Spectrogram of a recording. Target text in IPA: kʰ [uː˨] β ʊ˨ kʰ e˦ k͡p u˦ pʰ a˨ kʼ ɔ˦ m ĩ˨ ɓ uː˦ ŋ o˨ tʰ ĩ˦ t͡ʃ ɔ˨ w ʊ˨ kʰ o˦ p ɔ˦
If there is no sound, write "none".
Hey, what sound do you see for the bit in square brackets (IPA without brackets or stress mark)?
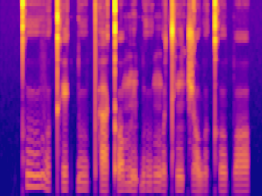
uː˦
